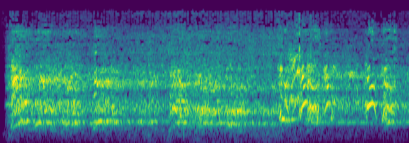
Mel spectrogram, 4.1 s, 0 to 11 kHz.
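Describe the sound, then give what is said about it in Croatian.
Dogs barking at midnight: a pack of about ten stray dogs in Bosnia and Herzegovina turns on a passerby, a loud continuous tangle of overlapping barks, yips and whimpers with no pause. “Ovako zvuči kada oko ponoći čopor od 10 pasa lutalica zalaje na slučajnog prolaznika.”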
